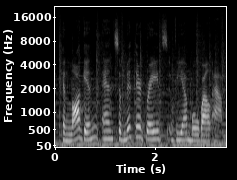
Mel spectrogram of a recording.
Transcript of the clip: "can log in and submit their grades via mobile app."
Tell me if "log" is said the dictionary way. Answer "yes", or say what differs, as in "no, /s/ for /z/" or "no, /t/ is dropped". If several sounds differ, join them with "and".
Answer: yes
